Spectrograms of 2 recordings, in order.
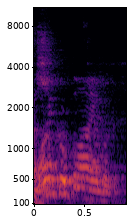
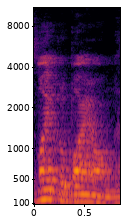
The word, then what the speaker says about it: microbiome: on politic with that microbiome this is the next guy up is a professor of science microbiome took me a while to pronounce that word it's called microbiom or something but it's microbiome it's a good bacteria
